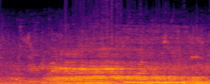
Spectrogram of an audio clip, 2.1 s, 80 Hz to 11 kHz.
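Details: Heifers and breeding cows at a cattle auction in Padre Garcia, Batangas, July 17, 2026; one sustained, steady moo fills most of the moment, with buyers' voices and busy market clamour behind it.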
